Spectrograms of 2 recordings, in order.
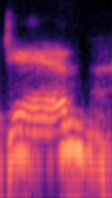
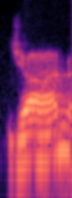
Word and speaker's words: Jan: and hubert von aike some people would say jan but that's the english pronunciation they were uh well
